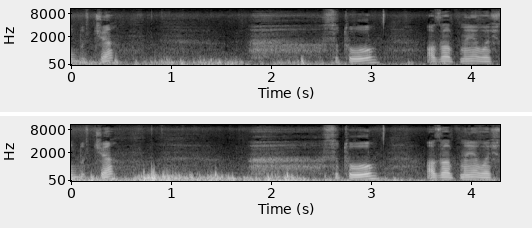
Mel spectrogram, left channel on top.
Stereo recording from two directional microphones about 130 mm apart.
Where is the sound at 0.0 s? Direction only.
25° right (ahead or behind).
